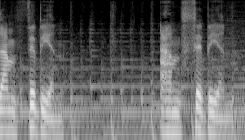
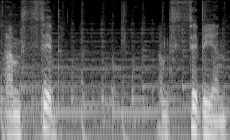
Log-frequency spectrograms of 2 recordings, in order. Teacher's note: Notice the stress on the middle syllable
